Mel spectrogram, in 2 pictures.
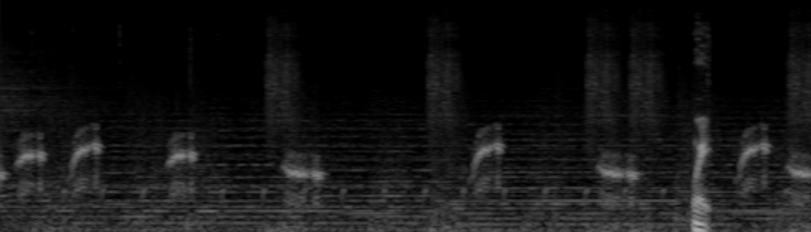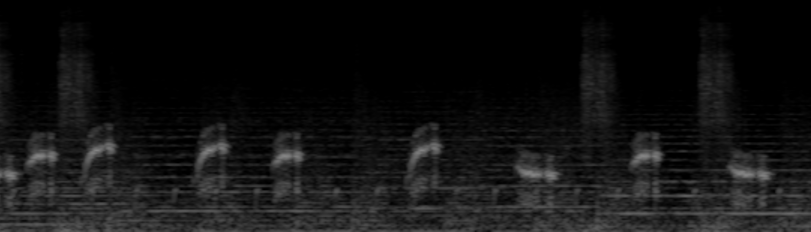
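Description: Frogs croak in the frog room of the spell roguelite video game Mage, with about a dozen short, evenly spaced croaks over a low game drone and one sharp thump midway.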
